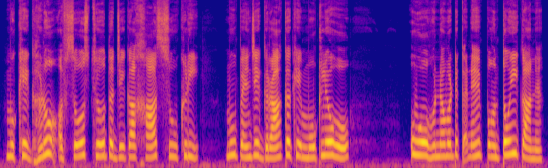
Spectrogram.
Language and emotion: Sindhi, sad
